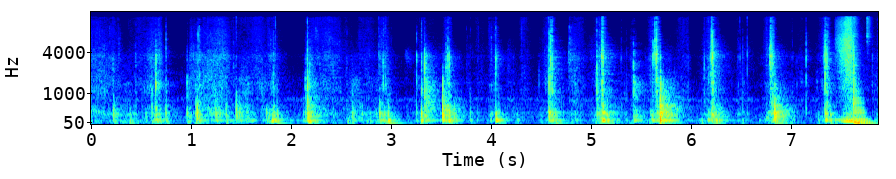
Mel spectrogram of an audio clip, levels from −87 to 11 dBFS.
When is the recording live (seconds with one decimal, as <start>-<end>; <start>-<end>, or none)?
0.0-7.9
